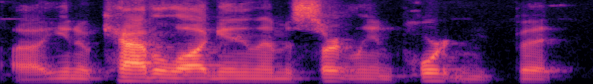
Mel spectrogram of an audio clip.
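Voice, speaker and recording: A man co-hosting a podcast in casual chat, rambling with plenty of "you know" and gently teasing his co-host. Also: on the low side, steady tone, fast talker, clean tone.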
